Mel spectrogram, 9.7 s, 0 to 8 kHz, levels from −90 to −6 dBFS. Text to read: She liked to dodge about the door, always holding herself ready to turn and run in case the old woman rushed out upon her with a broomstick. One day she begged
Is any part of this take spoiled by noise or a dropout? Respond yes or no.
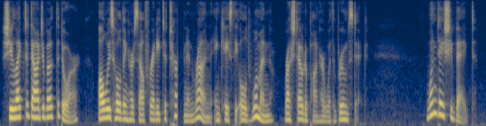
yes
